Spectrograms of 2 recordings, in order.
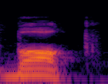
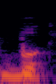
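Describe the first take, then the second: First: The vowel is not said as a U sound. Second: The vowel is said as a U sound. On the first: The speaker calls it wrong. "not book" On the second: The speaker calls it right. "we read it like book"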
